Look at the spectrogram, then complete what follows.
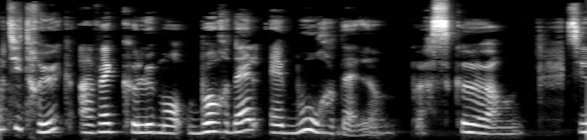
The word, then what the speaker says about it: bordel: Alors, plein, bord et bourg. Cette syllabe, la première syllabe, c'est bord. Bord. Le deuxième mot commence par bourg. Pourquoi bourg? Parce que au U, en français, ça fait ou, tout simplement. On prononce bou. Bourg, d'elle. La seule différence entre ces deux mots, c'est qu'ici vous avez bord et ici bourg. Ça change tout.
